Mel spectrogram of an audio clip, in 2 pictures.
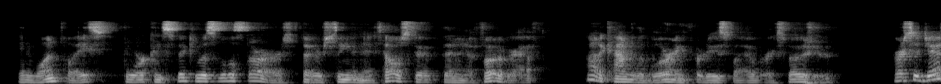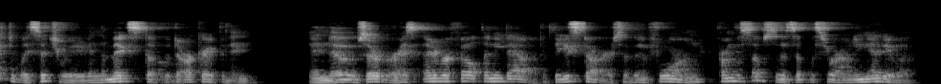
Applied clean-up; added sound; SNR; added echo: neural mask model DeepFilterNet 3.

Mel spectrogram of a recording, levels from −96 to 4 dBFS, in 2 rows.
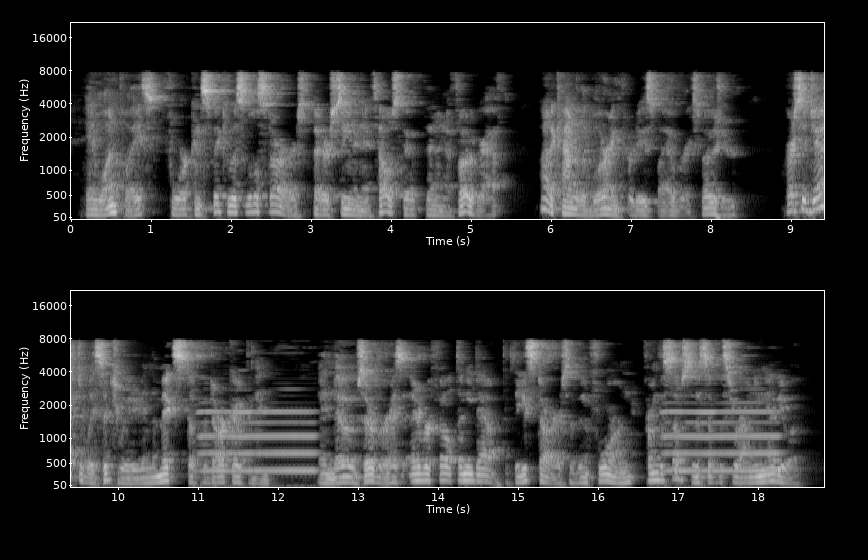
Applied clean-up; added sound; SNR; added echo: classical method WPE with log-MMSE.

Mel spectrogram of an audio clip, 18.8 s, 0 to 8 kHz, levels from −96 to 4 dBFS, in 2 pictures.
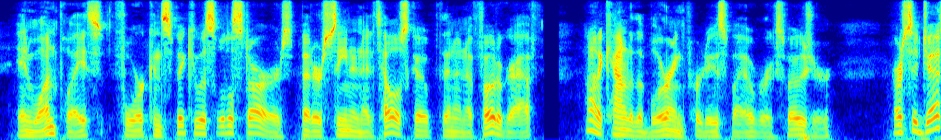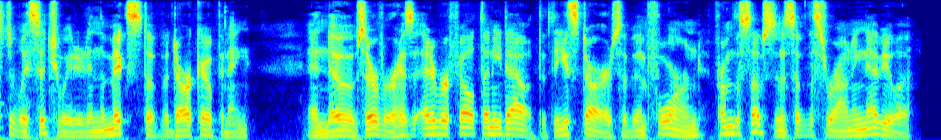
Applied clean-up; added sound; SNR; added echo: none; none; none; none.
